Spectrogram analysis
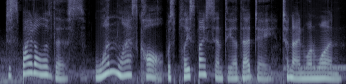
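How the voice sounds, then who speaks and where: A woman's voice: on the low side, animated, a little slow, warm tone. A woman co-hosting a podcast, telling a story and talking to listeners. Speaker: podcast co-host. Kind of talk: scripted storytelling narration, then casual chat.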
